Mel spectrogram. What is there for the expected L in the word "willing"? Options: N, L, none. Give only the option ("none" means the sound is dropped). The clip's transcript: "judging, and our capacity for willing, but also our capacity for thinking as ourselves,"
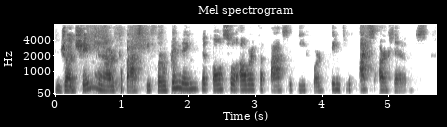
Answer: N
